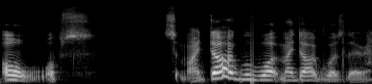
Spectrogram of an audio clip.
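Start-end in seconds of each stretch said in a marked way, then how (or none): 1.6-3.7 voice cracking and breaking partway through. Mid-commentary, talking about their dog, with a voice crack. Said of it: "Now it's just a voice crack".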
